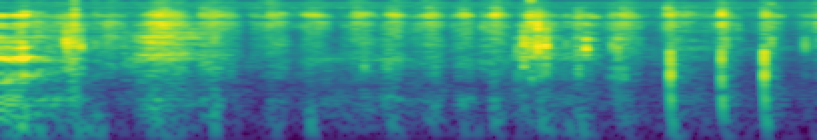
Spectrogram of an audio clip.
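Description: Faint handling sounds of a leather Filofax binder being flexed in the hands: soft rustling, then a few light clicks in the second half.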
